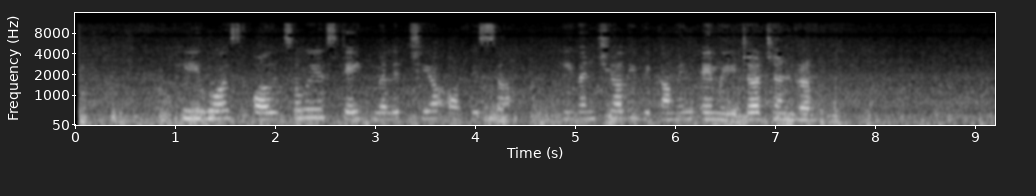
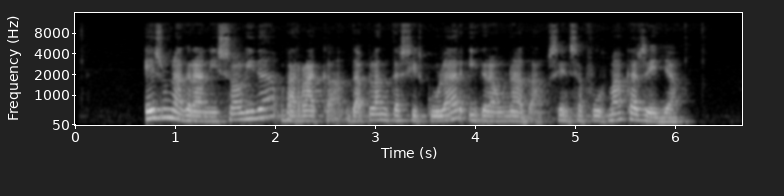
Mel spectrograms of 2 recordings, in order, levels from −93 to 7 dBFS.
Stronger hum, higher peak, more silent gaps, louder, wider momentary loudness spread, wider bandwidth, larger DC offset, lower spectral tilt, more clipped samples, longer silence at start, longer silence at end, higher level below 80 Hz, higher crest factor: neither; first, -2 dBFS vs -6 dBFS; neither; first, -21 LUFS vs -26 LUFS; first, 20 LU vs 11 LU; about the same, 11.5 kHz vs 11.5 kHz; neither; first, -7.5 dB/octave vs -5.5 dB/octave; neither; second, 0.05 s vs 0.7 s; second, 0 s vs 0.55 s; first, -40 dBFS vs -70 dBFS; about the same, 20 dB vs 20 dB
